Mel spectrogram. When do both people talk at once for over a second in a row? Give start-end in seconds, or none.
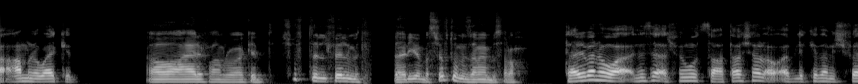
none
